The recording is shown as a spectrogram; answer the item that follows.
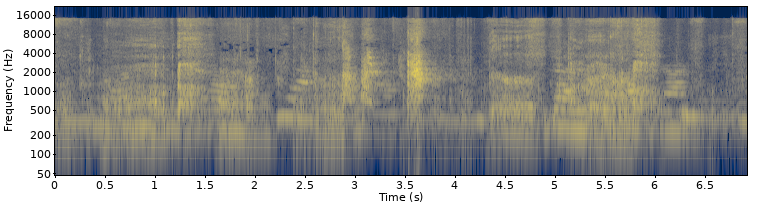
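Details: English bulldog puppies 6½ weeks old whine, yelp and grumble over one another, with a human voice in the background.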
